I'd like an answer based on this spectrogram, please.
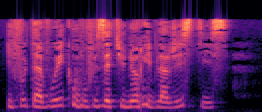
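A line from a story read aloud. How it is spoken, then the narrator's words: Laughing heartily. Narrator (French): dit Dame de Beauté en riant de toute sa force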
